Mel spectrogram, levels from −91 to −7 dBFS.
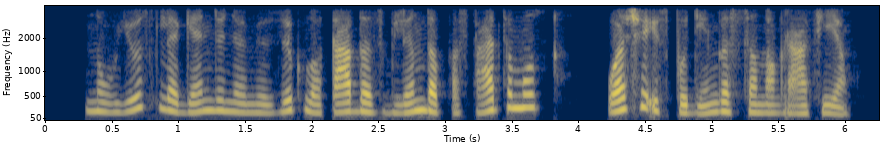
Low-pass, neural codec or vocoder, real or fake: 3.6 kHz; none; real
